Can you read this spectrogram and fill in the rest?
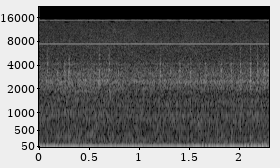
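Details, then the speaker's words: AMD R9 290X reference graphics card under benchmark at 94–95°C, its clock throttled from 1 GHz to 980 MHz, in an open PC case: the blower fan gives a constant heavy air roar with a faint high-pitched whine. "la bench et vous allez voir vraiment cette horrible bruit de Cars sur un PC qui est ouvert"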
